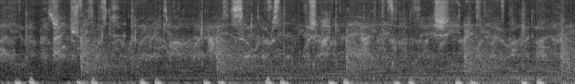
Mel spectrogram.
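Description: A heartbeat sound effect beating in double thumps, lub-dub, a little faster than once a second, over a steady low hum.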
